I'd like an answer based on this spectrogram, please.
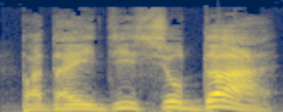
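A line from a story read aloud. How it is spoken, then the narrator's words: Shout. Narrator (Russian): крикнула Вайнти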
